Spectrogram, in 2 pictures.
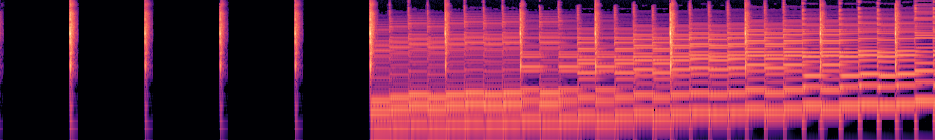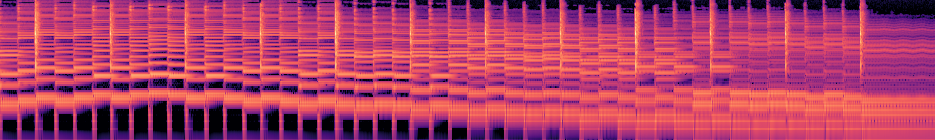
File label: alternate picking exercise, guitar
